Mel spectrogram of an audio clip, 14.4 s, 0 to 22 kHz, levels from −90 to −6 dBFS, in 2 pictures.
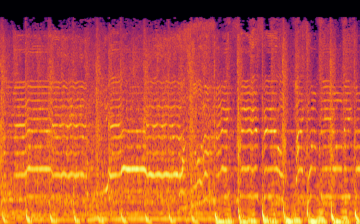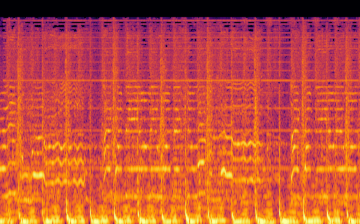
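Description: From 7.26 s to the end at 14.41 s the audio carries USB whine: a fixed 1 kHz tone with harmonics, strongest at 5 kHz, roughly 20 dB below the signal. Its 1 kHz spacing matches the bus's 1 ms frames, unlike mains hum's 50 or 60 Hz series.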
